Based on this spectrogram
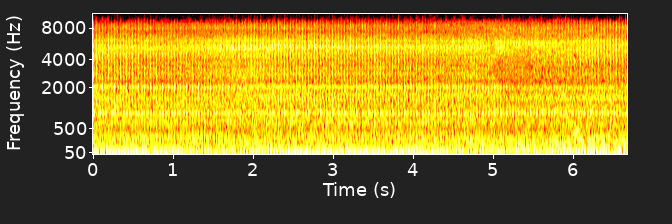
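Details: Maruti Suzuki Swift VDI diesel idling: steady clatter with a repeating knock about three times a second over the usual rattle; engine noise, cause unclear.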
